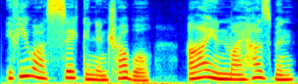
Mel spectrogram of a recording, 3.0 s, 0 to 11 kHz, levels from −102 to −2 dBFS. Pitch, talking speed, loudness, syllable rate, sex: 220 Hz, 220 wpm, -14 LUFS, 5.6 syllables/s, female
